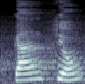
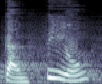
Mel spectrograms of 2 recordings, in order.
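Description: First: Said in the usual way. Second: "canción" as can-ci-on, three syllables; mispronounced hiatus. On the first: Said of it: "es una palabra con diptongo". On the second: Shown as a demonstration. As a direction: pull the i and o of "canción" apart. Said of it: "fonéticamente está mal dicho y mal expresado". ("canción" mal dicha, separando i y o: can-ci-on)

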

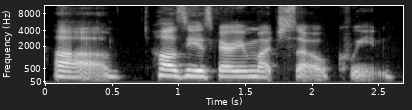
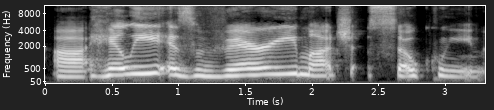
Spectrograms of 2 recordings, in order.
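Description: First: "Halsey" said HAL-zee with a clear z; corrected name. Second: "Haley" said as HAY-lee, no s or z sound; misread name. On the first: Streamer rereads the superchat with "[name]" said right. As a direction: carefully reread it as "Halsey", fixing the slip. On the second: Streamer misreads a fan's superchat, saying "[name]". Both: Real, not acted. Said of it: "I said [name], didn't I?".

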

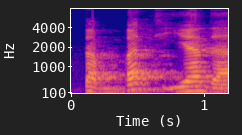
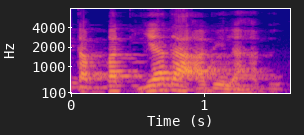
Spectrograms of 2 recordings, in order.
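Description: First: ইয়াদা with the final vowel held long; stretched madd. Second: ইয়াদা said with the madd clipped short; wrong short madd. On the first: Teacher corrects the recitation, long drawn ইয়াদা. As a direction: stretch ইয়াদা slowly, three alif long. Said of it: "মাদ মুনফাসিল তিন আলিফ করতে হবে". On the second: Teacher shows the common mistake, clipped ইয়াদা. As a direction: rush through ইয়াদা without stretching it. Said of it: "ইয়াদার টানটা আমরা অনেকে দিই না". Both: Shown as a demonstration.

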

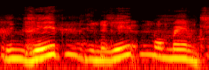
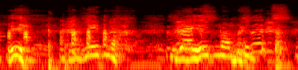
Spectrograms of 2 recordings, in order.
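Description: First: Said in the usual way. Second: Slow, higher, through laughter; laughing. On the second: Real, not acted. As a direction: stretch "in jedem Moment" out while laughing. Repeats phrase while laughing.

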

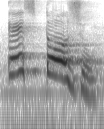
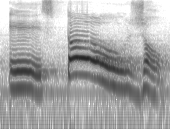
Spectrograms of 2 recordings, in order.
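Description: First: Said in the usual way. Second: "Estojo" chanted very slowly, "to" long and loud; sing-song stress on TO. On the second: Shown as a demonstration. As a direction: stretch out and punch the middle syllable of "Estojo".

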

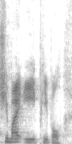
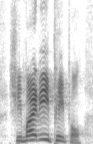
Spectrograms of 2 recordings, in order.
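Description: First: Said in the usual way. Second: Alarmed. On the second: Real, not acted. Panics over game character.

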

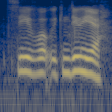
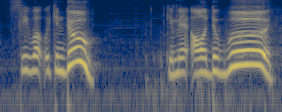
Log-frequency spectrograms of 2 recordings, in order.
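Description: First: Somewhat loud, lively remark; lively but controlled; raised voice. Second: Loud, higher, demanding yell; playful full-volume demand; hammed-up shout. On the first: Real, not acted. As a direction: say it up and projected, short of shouting. First, milder take. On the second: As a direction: shout it with the last word punched up. Repeats it louder, demanding wood.

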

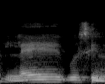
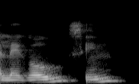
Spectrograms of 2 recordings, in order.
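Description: First: Legusin with a single u sound, not legousin; correct pronunciation. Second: Legousin with a separate ou sound; wrong pronunciation. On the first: Teacher models the right pronunciation. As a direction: say Legusin as a diphthong. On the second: Teacher shows the mistaken pronunciation. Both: Shown as a demonstration. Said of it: "No se pronuncia legousin".

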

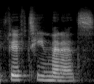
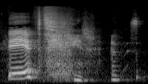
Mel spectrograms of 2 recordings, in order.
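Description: First: Said in the usual way. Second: High and slow, with a laugh breaking through; disbelieving laugh on the repeat; laughing in disbelief. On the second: Real, not acted. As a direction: repeat it, cracking up mid-phrase.

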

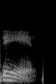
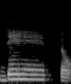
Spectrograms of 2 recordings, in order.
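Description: First: Said in the usual way. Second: Date said "deeto", long e and short final to; Japanese-style English. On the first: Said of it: "ก็คือ date". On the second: Shown as a demonstration. Teacher models the third word for learners, Japanese-style pronunciation. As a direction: say date the katakana way, adding "to". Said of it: "ภาษาอังกฤษแบบญี่ปุ่น".

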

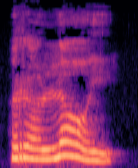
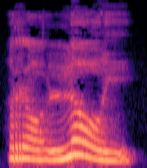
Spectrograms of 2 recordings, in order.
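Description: The two takes are said the same way.

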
